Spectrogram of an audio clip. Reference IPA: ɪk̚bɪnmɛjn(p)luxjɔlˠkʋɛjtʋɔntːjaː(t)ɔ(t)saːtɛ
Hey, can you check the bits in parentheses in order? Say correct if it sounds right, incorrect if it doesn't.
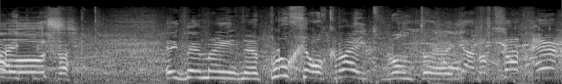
correct, incorrect: d, correct

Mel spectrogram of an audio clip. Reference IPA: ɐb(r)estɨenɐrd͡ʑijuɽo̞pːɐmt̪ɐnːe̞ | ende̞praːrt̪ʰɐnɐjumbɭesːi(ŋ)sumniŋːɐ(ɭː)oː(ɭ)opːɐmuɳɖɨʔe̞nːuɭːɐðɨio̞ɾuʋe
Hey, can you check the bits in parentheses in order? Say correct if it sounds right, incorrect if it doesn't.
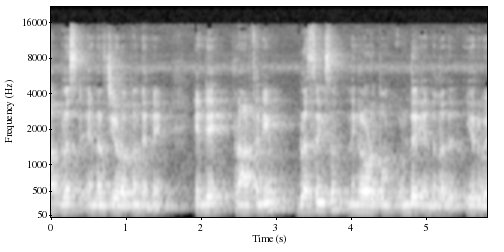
incorrect: ɭ, correct, incorrect: ɭ, incorrect: ɽ

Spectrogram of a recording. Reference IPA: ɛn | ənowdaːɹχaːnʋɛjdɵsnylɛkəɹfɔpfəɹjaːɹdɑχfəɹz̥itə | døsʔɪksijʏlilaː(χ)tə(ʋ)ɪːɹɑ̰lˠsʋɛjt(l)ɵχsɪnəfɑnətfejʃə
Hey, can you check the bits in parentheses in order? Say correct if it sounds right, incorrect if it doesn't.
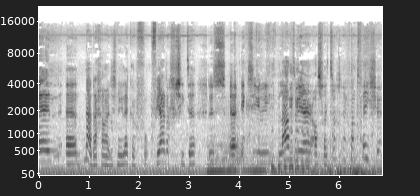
incorrect: none, correct, incorrect: r

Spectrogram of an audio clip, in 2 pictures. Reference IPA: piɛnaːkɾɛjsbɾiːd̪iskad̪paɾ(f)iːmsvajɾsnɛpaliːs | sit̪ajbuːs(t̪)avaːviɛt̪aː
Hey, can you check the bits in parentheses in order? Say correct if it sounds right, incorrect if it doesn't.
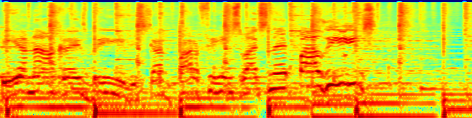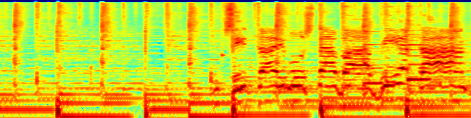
correct, correct

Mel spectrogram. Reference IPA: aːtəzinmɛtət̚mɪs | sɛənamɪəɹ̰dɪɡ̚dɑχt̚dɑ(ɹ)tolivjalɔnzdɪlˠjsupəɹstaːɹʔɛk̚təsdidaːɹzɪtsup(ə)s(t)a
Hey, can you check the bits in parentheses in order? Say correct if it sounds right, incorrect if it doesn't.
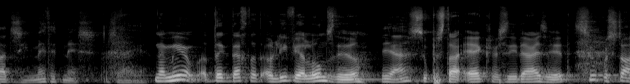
incorrect: none, correct, correct

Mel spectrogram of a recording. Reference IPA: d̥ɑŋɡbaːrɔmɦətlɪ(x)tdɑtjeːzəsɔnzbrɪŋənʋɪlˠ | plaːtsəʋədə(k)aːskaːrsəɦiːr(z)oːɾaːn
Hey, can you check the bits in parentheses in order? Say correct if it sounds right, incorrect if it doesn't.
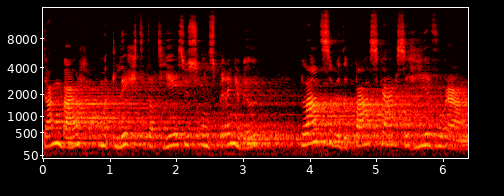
correct, incorrect: p, incorrect: v

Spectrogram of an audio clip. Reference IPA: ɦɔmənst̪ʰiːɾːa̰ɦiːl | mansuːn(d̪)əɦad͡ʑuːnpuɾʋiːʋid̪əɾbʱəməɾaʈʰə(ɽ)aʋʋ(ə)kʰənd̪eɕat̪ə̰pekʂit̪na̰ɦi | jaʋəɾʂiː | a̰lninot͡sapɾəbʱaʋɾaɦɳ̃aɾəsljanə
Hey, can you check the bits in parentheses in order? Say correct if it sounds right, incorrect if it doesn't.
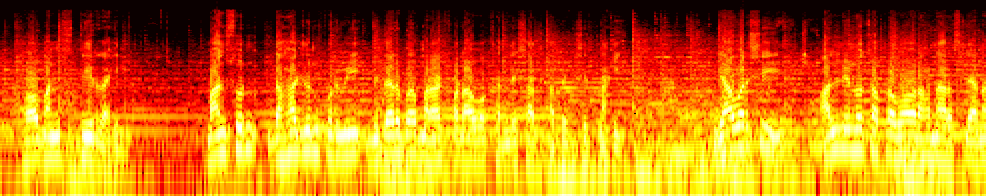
correct, correct, correct

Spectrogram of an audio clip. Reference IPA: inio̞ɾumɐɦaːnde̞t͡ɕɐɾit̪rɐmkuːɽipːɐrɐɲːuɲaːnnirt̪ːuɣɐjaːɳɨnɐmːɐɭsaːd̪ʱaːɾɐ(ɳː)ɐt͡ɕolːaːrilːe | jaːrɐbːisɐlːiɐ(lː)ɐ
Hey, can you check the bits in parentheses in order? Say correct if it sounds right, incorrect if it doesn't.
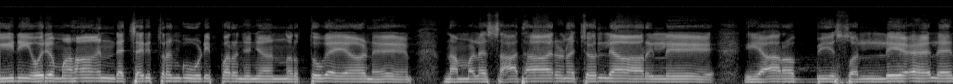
incorrect: ɳ, incorrect: l

